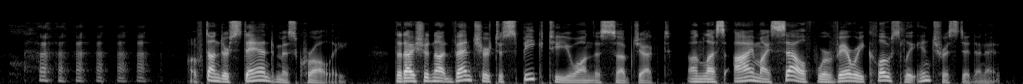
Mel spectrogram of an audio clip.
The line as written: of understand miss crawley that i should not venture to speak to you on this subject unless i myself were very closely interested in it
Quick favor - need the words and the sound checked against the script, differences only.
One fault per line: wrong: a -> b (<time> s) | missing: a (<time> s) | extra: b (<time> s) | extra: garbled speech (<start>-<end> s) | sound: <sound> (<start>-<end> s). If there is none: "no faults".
sound: laugh (0.1-1.6 s)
